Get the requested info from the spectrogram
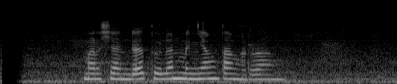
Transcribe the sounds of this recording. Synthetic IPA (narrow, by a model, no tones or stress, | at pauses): marʃandad̪̥o̤lanməɲaŋt̪aŋəɾaŋ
